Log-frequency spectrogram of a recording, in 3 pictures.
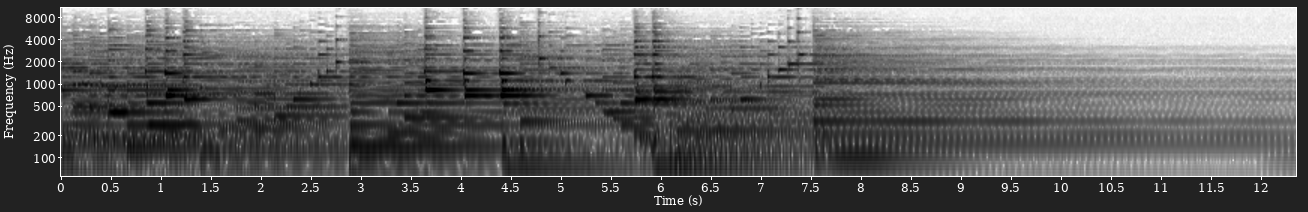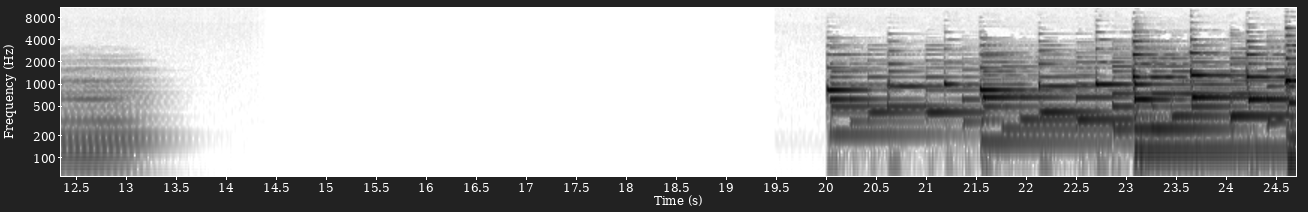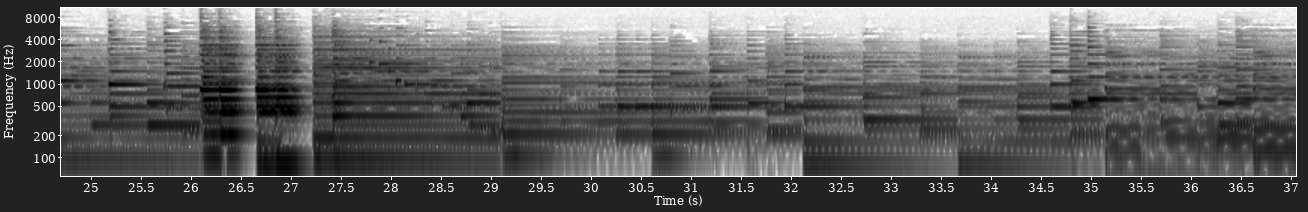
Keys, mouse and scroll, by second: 3.0 ctrl+z, 3.9 ctrl+z, 4.5 ctrl+z, 5.4 ctrl+z, 6.5 ctrl+z, 6.8 ctrl+z, 9.5 ctrl+z, 10.3 ctrl+z, 10.7 ctrl+z, 13.1 ctrl+z, 14.0 ctrl+z, 14.5 ctrl+z, 17.5 ctrl+z, 18.3 ctrl+z, 18.7 ctrl+z, 21.6 ctrl+z, 22.0 ctrl+z, 22.4 ctrl+z, 22.8 ctrl+z, 25.8 ctrl+z, 26.4 ctrl+z, 27.6 ctrl+z, 28.2 ctrl+z, 29.7 ctrl+z, 30.3 ctrl+z, 31.7 ctrl+z, 32.3 ctrl+z, 33.2 ctrl+z.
